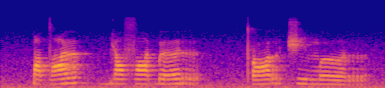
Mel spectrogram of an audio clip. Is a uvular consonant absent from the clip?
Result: yes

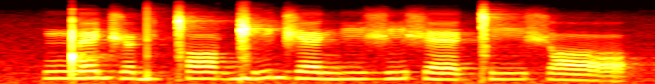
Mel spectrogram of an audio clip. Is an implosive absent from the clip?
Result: yes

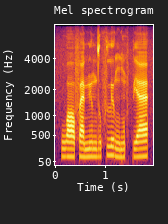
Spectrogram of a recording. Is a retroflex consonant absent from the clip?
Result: yes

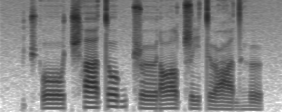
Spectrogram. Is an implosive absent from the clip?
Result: yes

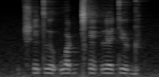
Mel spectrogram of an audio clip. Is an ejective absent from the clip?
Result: yes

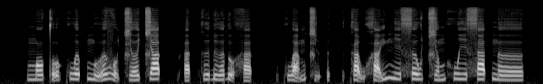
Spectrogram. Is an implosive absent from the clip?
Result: no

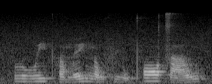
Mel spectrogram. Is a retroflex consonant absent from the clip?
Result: yes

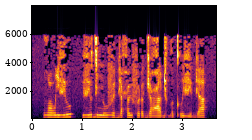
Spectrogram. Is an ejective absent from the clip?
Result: no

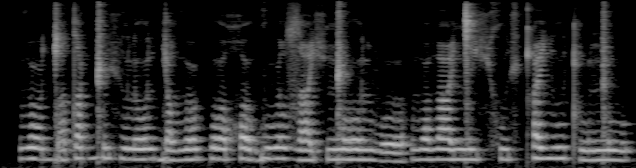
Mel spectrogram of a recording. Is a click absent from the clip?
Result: no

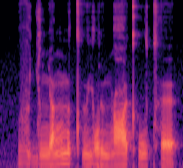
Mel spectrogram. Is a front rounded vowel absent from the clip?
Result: yes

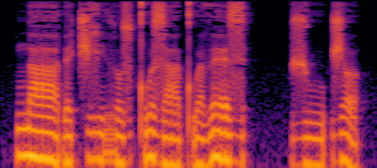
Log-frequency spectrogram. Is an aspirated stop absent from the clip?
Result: yes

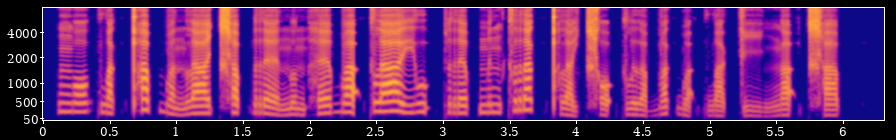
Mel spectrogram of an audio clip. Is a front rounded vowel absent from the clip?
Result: yes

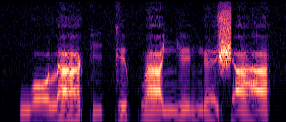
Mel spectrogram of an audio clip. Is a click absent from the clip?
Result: yes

